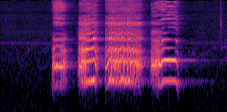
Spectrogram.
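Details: Red junglefowl from Aceh, recorded at Mata Ie, gives a loud crow in four parts: a short opening burst, two longer rough syllables, then a final note that trails off into a thin steady tone. The background is quiet.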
